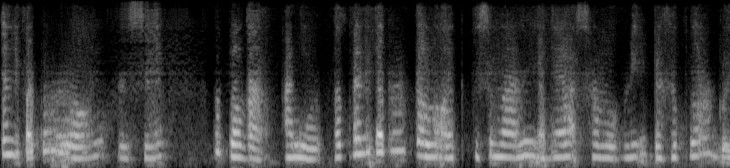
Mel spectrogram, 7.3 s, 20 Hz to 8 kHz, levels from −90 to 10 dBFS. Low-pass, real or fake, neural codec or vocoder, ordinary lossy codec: 7.2 kHz; fake; codec, 44.1 kHz, 0.9 kbps, DAC; Opus, 16 kbps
